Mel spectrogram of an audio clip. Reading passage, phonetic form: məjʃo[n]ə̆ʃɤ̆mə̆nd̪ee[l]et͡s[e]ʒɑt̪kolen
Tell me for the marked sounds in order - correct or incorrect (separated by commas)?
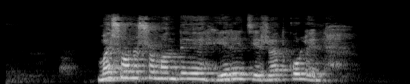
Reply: correct, incorrect, correct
